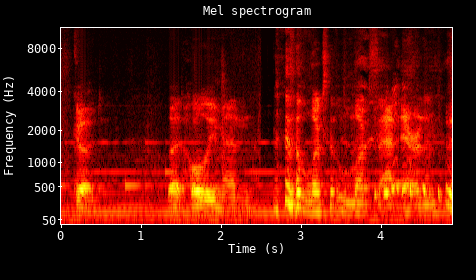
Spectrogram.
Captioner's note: giggling; laughs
